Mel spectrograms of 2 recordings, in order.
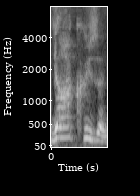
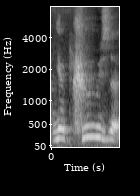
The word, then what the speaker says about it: Yakuza: And It's pronounced Yakuza, not Yakuza. Stop saying that, and Jab.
